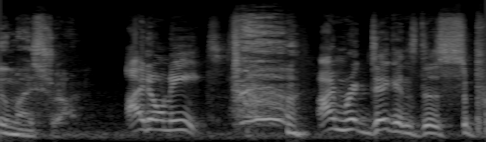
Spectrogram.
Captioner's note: laughing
